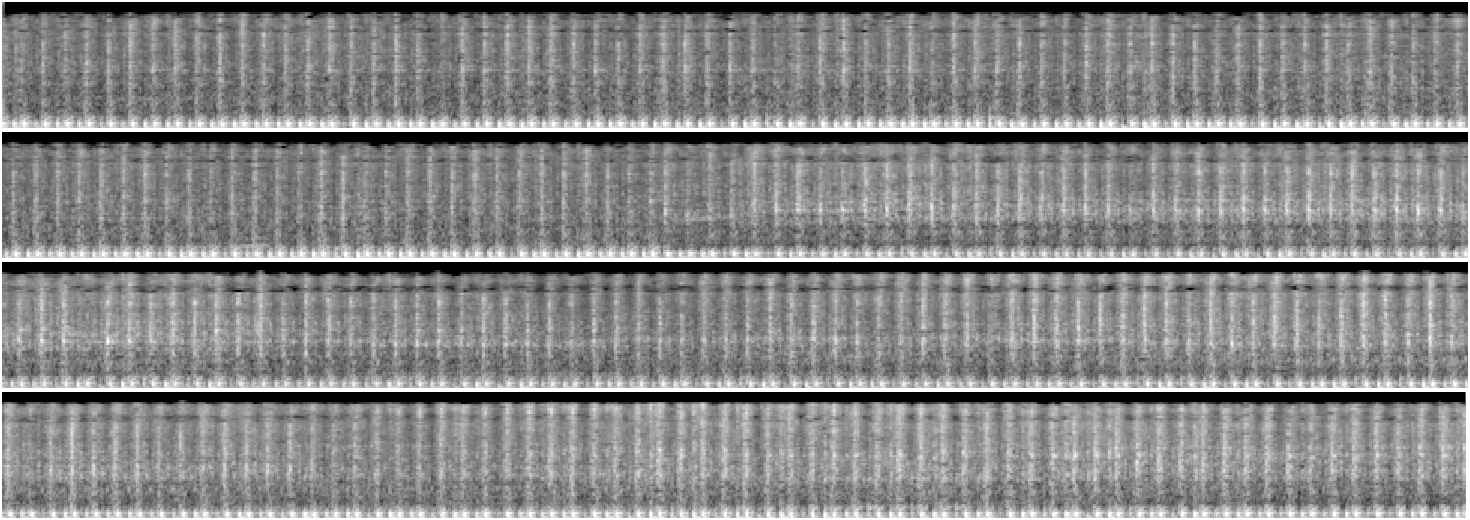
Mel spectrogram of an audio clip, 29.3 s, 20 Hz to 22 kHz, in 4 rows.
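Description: Kawasaki Vulcan 750 V-twin motorcycle engine running steadily at idle, with no revving. It drops slightly in level after about ten seconds.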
